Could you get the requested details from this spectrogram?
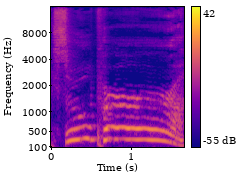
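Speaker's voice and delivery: belted out loudly, held long and high. Comparing an attack to Frankie's catchphrase: Frankie voice. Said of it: "reminds me of Frankie from One Piece".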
